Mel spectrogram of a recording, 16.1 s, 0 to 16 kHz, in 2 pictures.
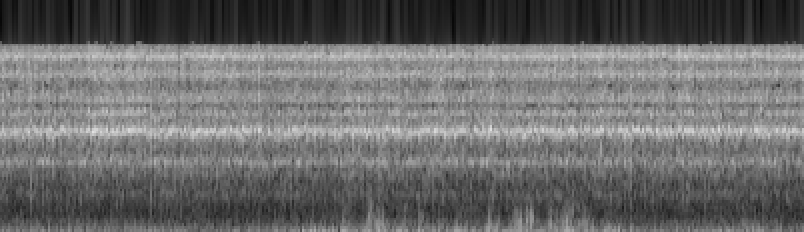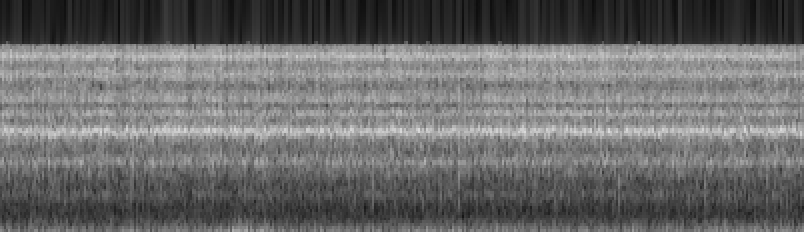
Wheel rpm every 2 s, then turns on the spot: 160, 160, 160, 170, 160, 160, 160, 160.
none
